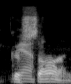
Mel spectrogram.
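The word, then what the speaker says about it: Girsan: Gerson, yeah.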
